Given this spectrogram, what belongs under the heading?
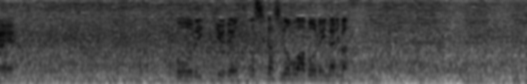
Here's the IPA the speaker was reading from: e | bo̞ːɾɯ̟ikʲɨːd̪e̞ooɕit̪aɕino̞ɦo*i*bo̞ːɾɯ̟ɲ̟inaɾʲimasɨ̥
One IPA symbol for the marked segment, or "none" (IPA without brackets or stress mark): a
